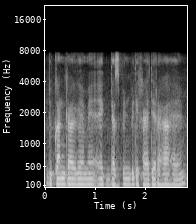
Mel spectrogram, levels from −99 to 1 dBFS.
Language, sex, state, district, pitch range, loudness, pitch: Hindi, male, Arunachal Pradesh, Papum Pare, 115-120 Hz, -20 LUFS, 115 Hz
